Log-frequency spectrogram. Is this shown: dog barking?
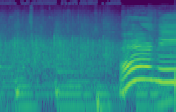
no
